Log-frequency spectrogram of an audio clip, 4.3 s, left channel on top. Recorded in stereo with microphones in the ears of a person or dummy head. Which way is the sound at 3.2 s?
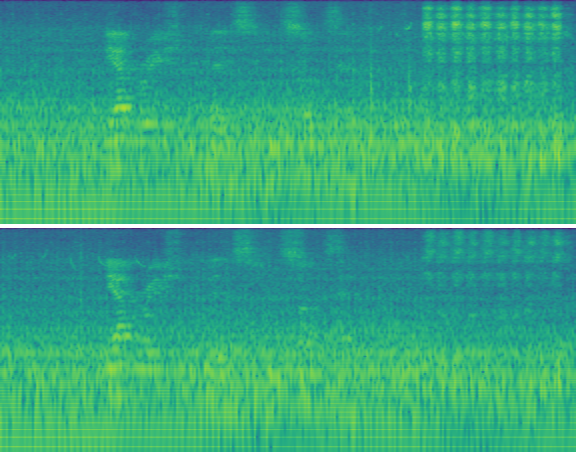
65° left (ahead or behind).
